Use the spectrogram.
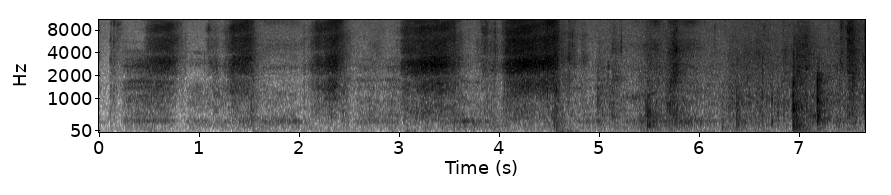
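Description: Oil paint on paper is rubbed during an outdoor beach painting session, with soft, irregular scratchy rubbing strokes rising and falling, close and fairly quiet with no talk.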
